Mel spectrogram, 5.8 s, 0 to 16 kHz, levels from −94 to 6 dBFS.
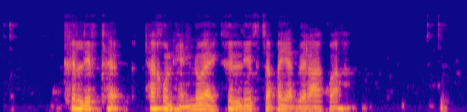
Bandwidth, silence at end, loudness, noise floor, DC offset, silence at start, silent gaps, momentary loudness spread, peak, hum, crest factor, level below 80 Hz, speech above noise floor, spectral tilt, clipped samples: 7.2 kHz; 0.25 s; -19 LUFS; -63 dBFS; under 0.1%; 0.8 s; none; 19 LU; -2 dBFS; none; 18 dB; -48 dBFS; 45 dB; -8.5 dB/octave; under 0.1%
